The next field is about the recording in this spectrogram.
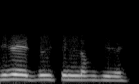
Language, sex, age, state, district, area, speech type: Odia, female, 45-60, Odisha, Malkangiri, urban, conversation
